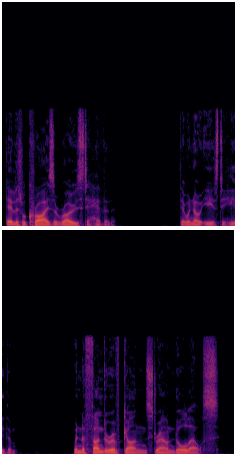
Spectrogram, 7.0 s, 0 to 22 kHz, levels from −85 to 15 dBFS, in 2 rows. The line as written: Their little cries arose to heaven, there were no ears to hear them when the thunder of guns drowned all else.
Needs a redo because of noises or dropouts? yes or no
no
